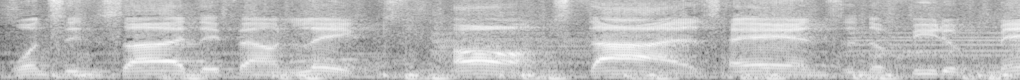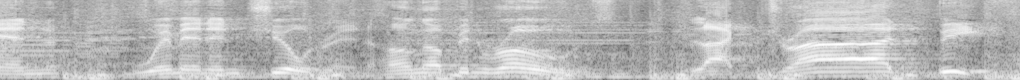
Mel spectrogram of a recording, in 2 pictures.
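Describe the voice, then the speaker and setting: Male actor as macabre storyteller, mid-pitched, mock-solemn, deliberate, theatrical, loud music behind. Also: natural voice. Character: grim, mock-solemn narrator of gruesome history. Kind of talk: scripted narration in spoken word play.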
